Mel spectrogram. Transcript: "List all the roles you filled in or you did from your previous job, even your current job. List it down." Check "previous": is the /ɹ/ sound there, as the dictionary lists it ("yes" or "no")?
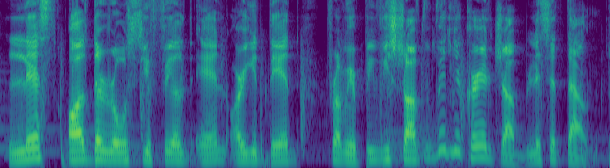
no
